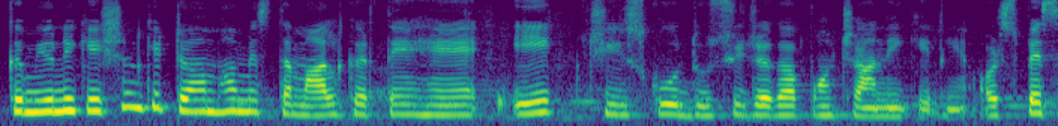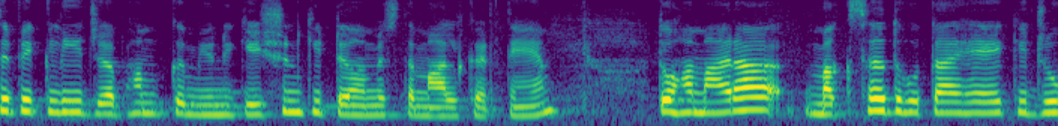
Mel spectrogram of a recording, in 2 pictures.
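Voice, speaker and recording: Studio interview में एक महिला स्पीच पैथोलॉजिस्ट, जो उदाहरण देकर धीरे-धीरे समझाती है और बीच-बीच में अंग्रेज़ी वाक्यांश बोलती है।. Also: female voice, medium pitch, a little hiss or hum. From Pakistan. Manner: explanatory, uses examples, mixes English phrases. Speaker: speech pathologist guest. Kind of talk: studio interview, explaining. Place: news studio.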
